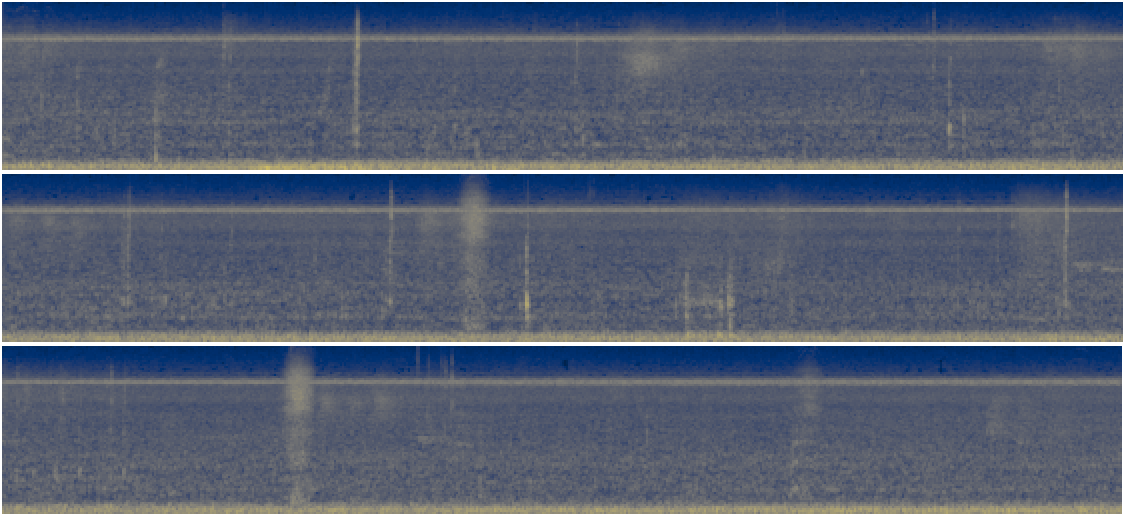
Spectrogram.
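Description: Steady low outdoor rumble with a constant high-pitched whine above it, broken only by a few faint clicks.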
